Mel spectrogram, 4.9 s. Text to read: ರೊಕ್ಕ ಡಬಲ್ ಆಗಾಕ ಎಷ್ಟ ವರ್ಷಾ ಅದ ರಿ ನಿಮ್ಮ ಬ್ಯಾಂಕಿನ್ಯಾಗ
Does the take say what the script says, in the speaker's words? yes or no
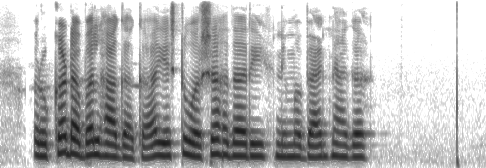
yes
